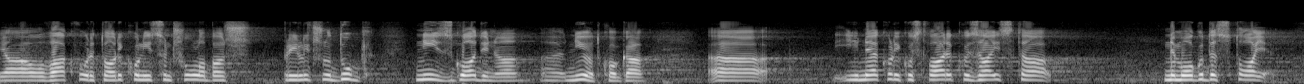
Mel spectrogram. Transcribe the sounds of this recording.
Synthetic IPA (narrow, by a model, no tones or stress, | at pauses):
jaːoʋakʋuɾet̪o̞ɾikuniːsamt͡ʂulabaʂ | pɾiːlit͡ʂnod̪uɡ | nizɡod̪inaniod̪kʰoɡa | ineko̞liko̞st̪ʋaːɾiko̞jezajist̪a | nemoɡud̪ast̪o̞je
